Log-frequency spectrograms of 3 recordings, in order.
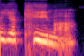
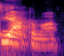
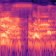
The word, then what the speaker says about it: Yakima: this and he's like is he yakima or yokima because i'd say yokima and i said i've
